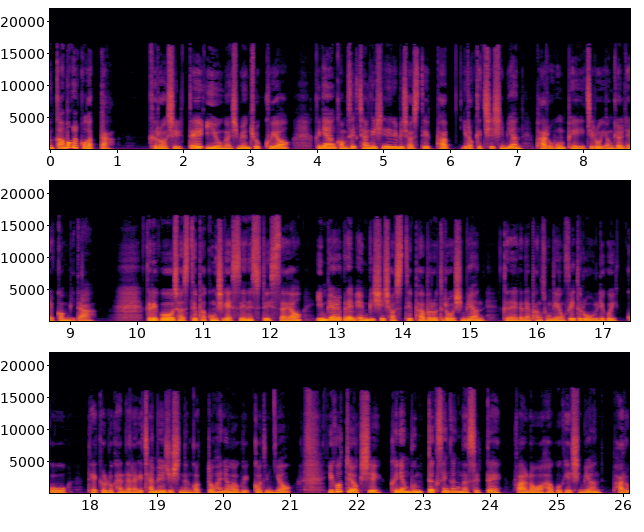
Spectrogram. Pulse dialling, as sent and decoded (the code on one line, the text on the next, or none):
none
